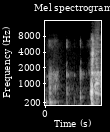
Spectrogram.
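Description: A single short, close cough bursts out after a few soft throat sounds, brief and fairly loud in a quiet indoor setting.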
